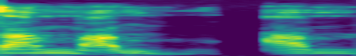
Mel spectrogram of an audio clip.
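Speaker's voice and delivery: soft, faltering voice breaking, barely holding. Apologizing to listeners for his voice mid-story: struggling voice. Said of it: "I'm sorry, guys, my voice".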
